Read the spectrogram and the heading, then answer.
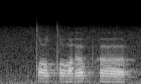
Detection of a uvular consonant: absent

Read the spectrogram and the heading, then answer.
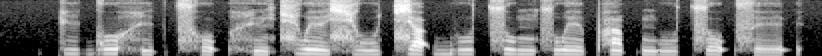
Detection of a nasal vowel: present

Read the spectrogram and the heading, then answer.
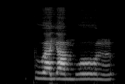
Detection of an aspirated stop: absent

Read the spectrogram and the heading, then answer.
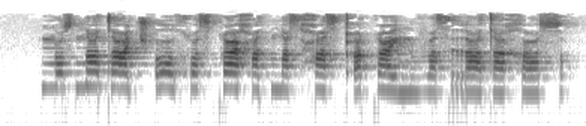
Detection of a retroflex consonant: absent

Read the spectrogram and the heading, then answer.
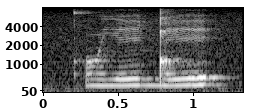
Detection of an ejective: present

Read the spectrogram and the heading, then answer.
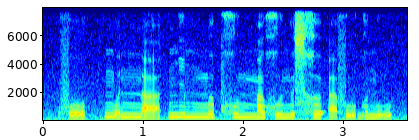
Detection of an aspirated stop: absent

